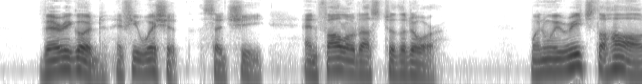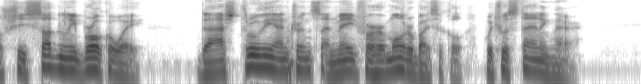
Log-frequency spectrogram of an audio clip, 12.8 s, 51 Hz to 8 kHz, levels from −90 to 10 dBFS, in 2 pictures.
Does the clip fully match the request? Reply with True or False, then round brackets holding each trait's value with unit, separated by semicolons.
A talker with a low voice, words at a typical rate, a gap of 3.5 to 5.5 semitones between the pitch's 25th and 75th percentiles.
True (105 Hz; 175 wpm; 4.2 semitones)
